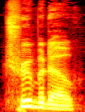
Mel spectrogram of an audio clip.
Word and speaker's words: Trudeau: Yeah, well, let's look at Justin Trudeau.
